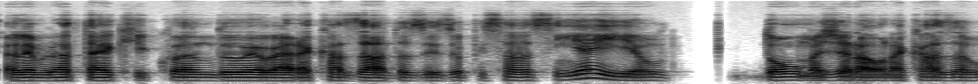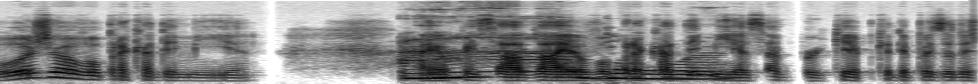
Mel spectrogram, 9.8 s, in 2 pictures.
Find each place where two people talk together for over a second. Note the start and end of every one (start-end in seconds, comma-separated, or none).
7.0-8.6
